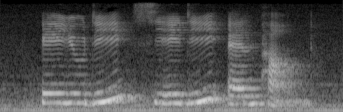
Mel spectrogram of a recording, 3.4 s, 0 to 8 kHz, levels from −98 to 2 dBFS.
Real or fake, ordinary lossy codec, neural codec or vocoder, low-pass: real; MP3, 64 kbps; none; 7.2 kHz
